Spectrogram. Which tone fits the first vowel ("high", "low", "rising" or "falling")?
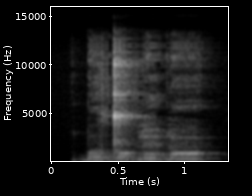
low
